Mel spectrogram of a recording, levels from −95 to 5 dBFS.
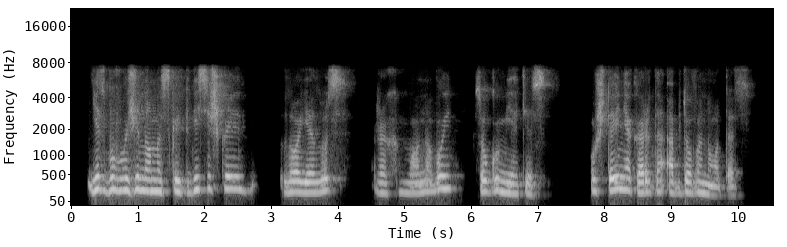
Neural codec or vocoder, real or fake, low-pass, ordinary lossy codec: none; real; 7.2 kHz; Opus, 16 kbps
